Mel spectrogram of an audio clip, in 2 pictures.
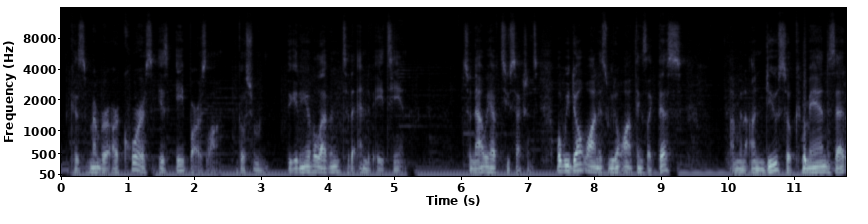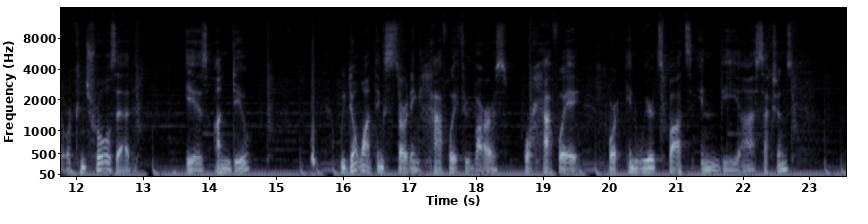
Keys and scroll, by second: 14.4 super+z.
